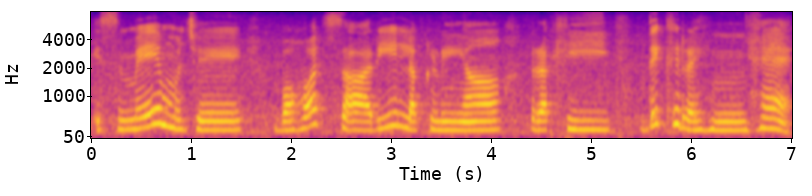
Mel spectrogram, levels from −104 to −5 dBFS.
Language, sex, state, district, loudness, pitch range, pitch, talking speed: Hindi, female, Madhya Pradesh, Katni, -15 LUFS, 205-230 Hz, 210 Hz, 75 wpm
